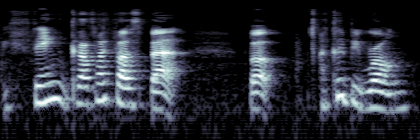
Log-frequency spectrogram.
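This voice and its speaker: A woman's voice: medium pitch, measured pace, fairly bright tone. A woman chatting casually while she plays a game on stream, explaining things at length.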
